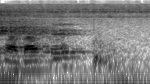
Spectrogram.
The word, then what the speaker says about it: Habakkuk: So Habakkuk?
